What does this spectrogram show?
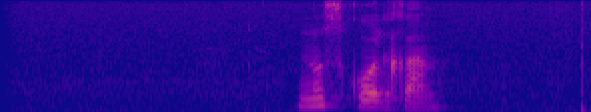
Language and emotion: Russian, neutral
